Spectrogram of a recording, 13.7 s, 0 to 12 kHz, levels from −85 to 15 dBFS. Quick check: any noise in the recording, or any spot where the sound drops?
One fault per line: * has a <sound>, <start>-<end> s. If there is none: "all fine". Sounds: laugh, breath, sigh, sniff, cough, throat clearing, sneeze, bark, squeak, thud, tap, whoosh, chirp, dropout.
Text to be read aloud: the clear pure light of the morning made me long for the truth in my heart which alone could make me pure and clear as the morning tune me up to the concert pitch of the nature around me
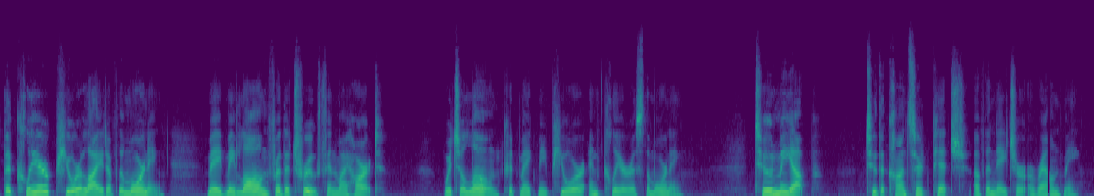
* has a dropout, 13.1-13.1 s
